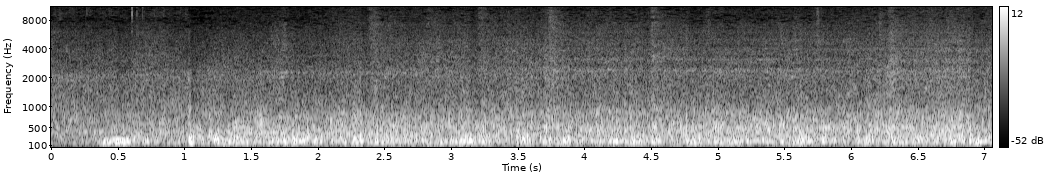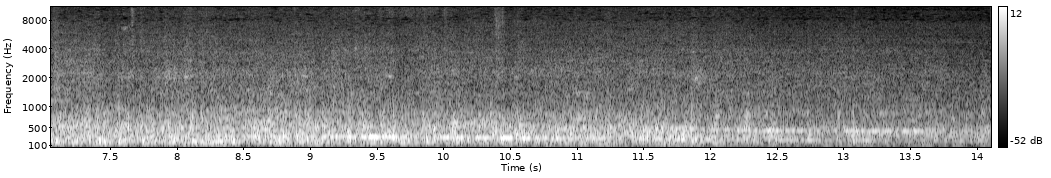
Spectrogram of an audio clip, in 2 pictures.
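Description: Train noise from a London Underground Bakerloo Line train arriving at the platform close by, its wheels clattering on the rails, with a diesel-hauled container freight train approaching. A steady whine comes in about nine seconds in and falls slightly in pitch as the tube train slows.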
